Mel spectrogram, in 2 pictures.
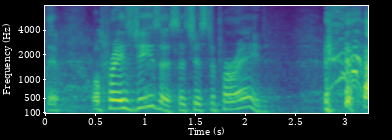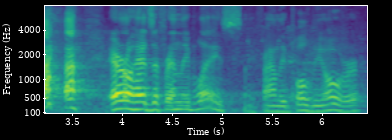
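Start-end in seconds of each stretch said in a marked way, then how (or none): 2.8-3.8 a bright high burst of laughter; high-pitched real laugh. Real, not acted. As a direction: laugh out loud at your own joke. Laughs at own parade joke.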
